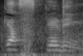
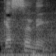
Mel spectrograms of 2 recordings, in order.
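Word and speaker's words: Cascading: আচ্ছা, এটাকে অনেকে উচ্চারণ করে যে ক্যাসকেডিং, আসলে উচ্চারণটা ক্যাসকেডিং না, ক্যাসকেডিং। ক্যাসকেডিং স্টাইল শিট, এটা হচ্ছে ফুল মিনিং CSS।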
